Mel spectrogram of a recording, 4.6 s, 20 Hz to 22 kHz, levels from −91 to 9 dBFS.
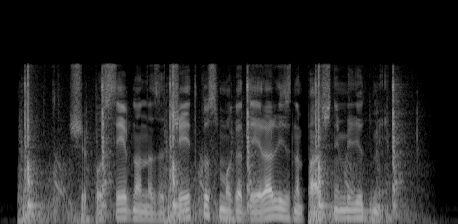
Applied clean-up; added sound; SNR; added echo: none; Door; 5 dB; none.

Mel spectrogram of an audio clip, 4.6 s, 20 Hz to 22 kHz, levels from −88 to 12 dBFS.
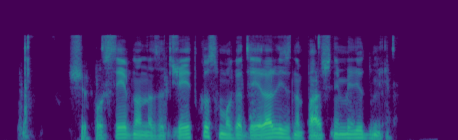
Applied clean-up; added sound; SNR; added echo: neural mask model Resemble Enhance denoiser.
